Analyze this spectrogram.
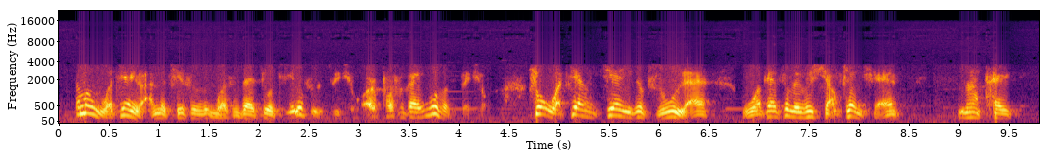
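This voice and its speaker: A man at a moderate pace, with big swings in loudness and noticeable background noise. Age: 60s. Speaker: botanical garden owner. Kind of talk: phone interview. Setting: phone call. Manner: halting, many fillers and repetitions.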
